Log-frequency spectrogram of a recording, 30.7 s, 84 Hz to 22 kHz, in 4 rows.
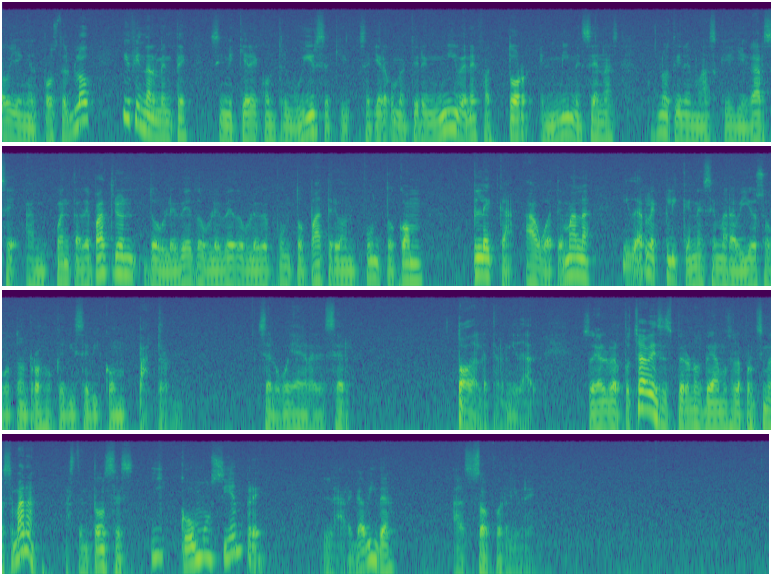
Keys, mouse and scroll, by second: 25.9 scroll down 2, 29.5 click, 30.6 click.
